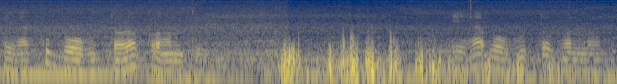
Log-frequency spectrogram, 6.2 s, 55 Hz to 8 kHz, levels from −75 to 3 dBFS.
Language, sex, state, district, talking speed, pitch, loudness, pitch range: Odia, male, Odisha, Khordha, 60 wpm, 110 Hz, -21 LUFS, 80-115 Hz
